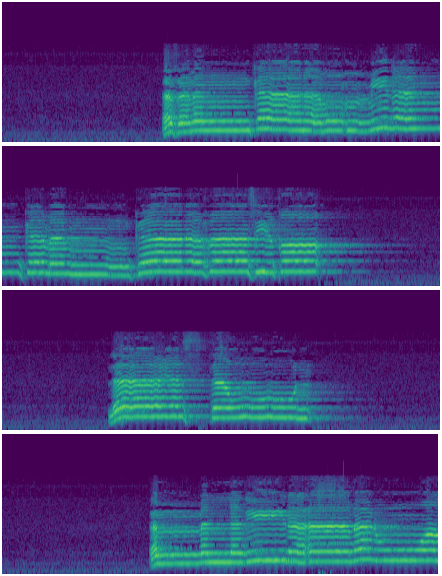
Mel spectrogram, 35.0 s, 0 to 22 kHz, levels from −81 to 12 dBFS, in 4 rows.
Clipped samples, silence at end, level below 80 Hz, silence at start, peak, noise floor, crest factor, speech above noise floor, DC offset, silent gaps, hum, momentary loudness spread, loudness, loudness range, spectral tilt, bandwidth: under 0.1%; 0 s; -64 dBFS; 3.2 s; 0 dBFS; -55 dBFS; 16 dB; 42 dB; under 0.1%; none; none; 11 LU; -14 LUFS; 10 LU; -5 dB/octave; 7.6 kHz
